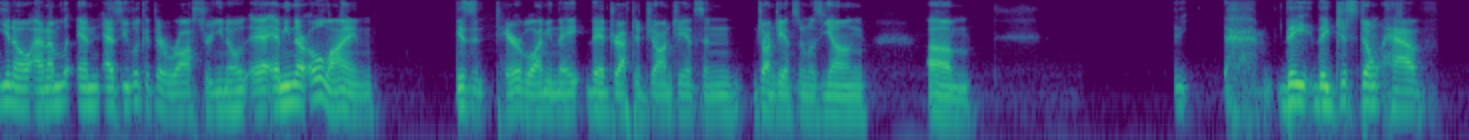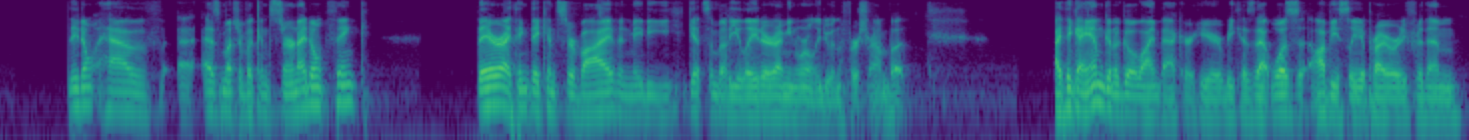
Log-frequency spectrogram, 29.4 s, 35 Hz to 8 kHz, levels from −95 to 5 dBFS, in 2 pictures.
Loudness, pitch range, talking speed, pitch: -29 LUFS, 95-125 Hz, 175 wpm, 110 Hz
